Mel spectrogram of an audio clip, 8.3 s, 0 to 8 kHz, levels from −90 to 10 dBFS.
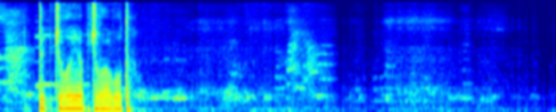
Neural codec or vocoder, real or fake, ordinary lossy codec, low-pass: codec, 16 kHz in and 24 kHz out, 1 kbps, XY-Tokenizer; fake; AAC, 48 kbps; 7.2 kHz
